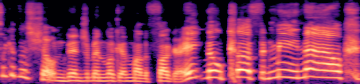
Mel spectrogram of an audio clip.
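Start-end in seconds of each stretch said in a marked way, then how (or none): 1.8-3.4 loud, pitched way up. Retelling what a friend said near a police officer: imitating someone saying it loud. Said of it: "and he said it kinda loud".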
